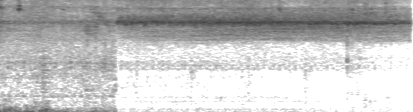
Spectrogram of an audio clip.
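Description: A low rumbling noise for about the first second, then a steady, high-pitched chorus of insects.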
